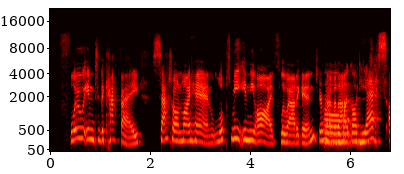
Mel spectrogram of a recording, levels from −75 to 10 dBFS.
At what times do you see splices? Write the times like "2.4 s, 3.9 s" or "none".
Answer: 4.5 s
